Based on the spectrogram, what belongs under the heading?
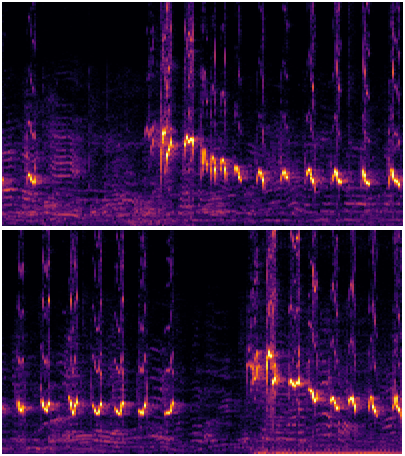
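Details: Greater green leafbird song played as a lure to excite caged leafbirds: a descending series of sharp whistled notes, roughly three a second, broken by a pause, then a new falling run over a low hum.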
